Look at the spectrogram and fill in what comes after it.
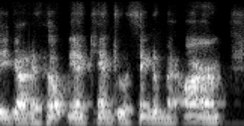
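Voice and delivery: ordinary talk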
